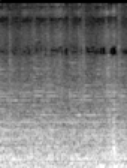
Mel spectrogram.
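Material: Nothing is struck.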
